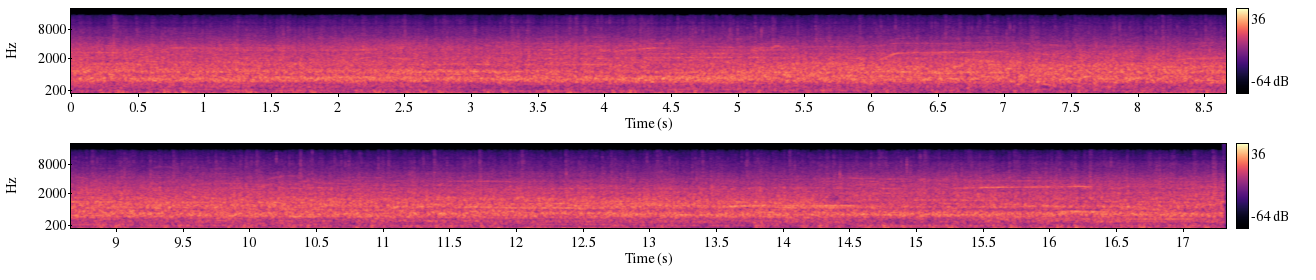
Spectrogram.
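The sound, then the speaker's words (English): A huge football stadium crowd roars and cheers after Eddie Nketiah scores an Arsenal goal with five minutes to go, a loud, dense wash of voices mixed with clapping that holds steady for the whole stretch with no one speaking clearly. “The crowd are going wild for Eddie.”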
